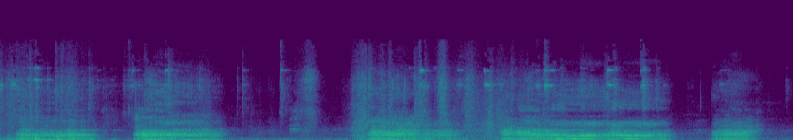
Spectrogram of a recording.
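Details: Basenji named Ella tugging a toy against a mixed-breed companion and a girl; loud throaty growls in four bursts of about one second each, some with rising and falling whine-like tones, separated by short pauses.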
